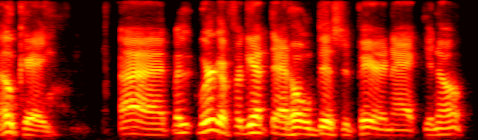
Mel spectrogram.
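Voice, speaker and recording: A man's voice: mid-range voice, normal speed, sharp tone, natural voice. A man playing a wisecracking, streetwise 1940s private detective in a campy radio noir style. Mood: scheming. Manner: slangy, wry. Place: live community theatre stage performance.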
